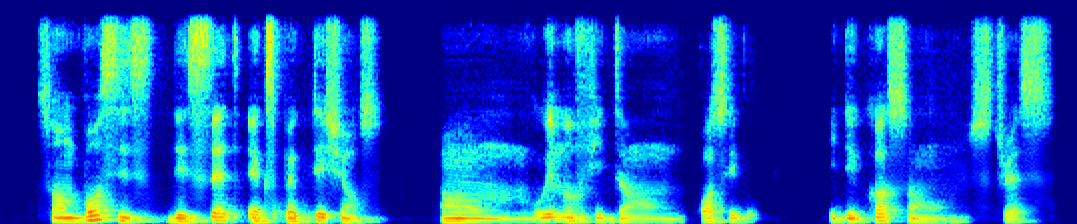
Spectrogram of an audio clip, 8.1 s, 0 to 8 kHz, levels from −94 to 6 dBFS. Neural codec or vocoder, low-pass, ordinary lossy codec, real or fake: codec, 24 kHz, 0.9 kbps, DualCodec; 7.2 kHz; none; fake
